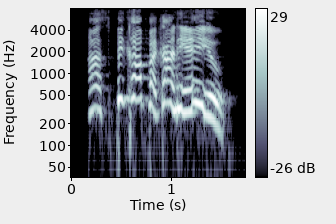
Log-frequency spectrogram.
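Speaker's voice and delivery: yelling pitched very high, shrill. In a role-play scene, telling another character to speak up: yelling. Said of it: "Can you stop yelling?".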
